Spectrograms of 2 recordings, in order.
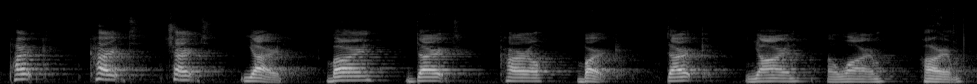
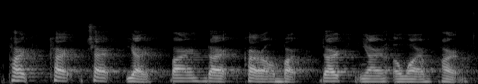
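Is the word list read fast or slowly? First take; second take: slowly; fast. First: The list is read at a slow pace. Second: The list is read at a fast pace.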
